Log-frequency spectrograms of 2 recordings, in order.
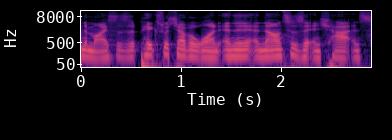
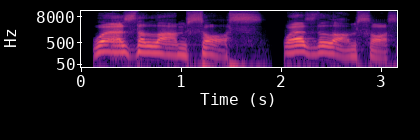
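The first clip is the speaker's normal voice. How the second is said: put-on British accent, pitched higher; 5 semitones higher than usual. Speaker tries a British accent to quote Gordon Ramsay: Gordon Ramsay impression. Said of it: "he's like British".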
